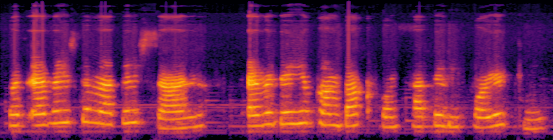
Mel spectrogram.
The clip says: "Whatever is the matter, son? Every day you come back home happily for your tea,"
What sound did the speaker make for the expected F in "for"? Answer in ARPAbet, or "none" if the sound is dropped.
P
